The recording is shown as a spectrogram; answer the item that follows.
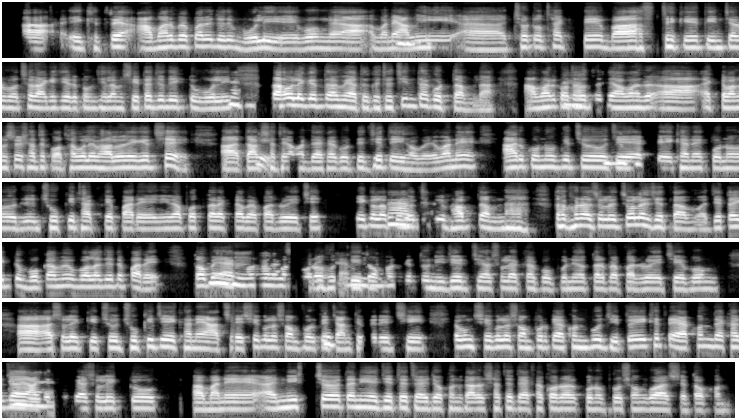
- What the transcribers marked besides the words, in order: tapping; laughing while speaking: "আজ থেকে"; other background noise; laughing while speaking: "না। তখন আসলে চলে যেতাম"
- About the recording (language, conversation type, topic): Bengali, podcast, অনলাইনে পরিচয়ের মানুষকে আপনি কীভাবে বাস্তবে সরাসরি দেখা করার পর্যায়ে আনেন?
